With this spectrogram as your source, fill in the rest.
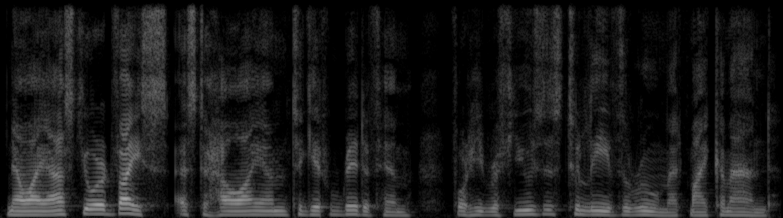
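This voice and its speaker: A man's voice: mid-range voice, fairly even intonation, moderate pace, dry recording, studio quality, lightly acted. A man voicing a proud young queen in a storybook reading, speaking in a haughty, commanding way.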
